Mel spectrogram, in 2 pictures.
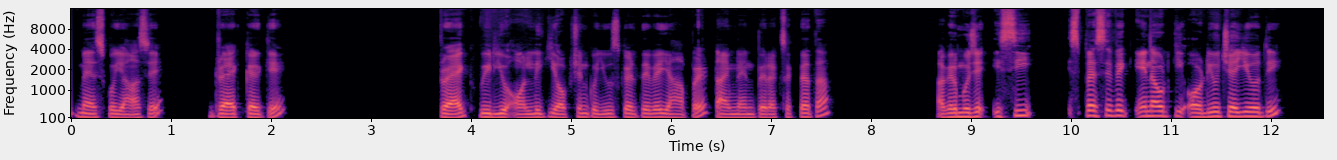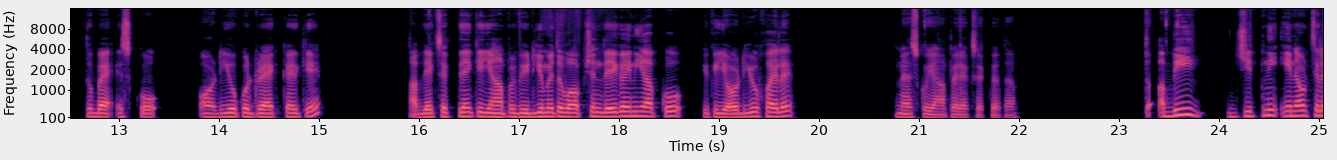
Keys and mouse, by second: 1.2-8.3 drag, 12.8-23.0 drag.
